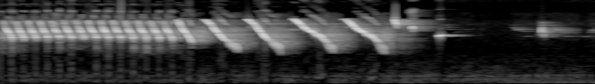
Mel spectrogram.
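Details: Canary singing a quick, regular high trill of about twenty notes, followed by four long downward-sweeping whistles and a couple of soft closing notes.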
